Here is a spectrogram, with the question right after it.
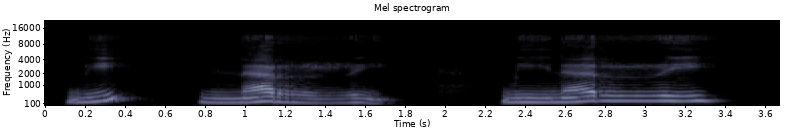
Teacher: So, we're going to um so, even though when a fatha joins into a ra, the ra is heavy, but if that a ra has a shadda and the vowel it's carrying is a kasra, then basically if ra has kasra, it's light. Even if you have a heavy sound joining into it. So, what we want to be careful of here is we don't want to say minnar. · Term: light the ra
